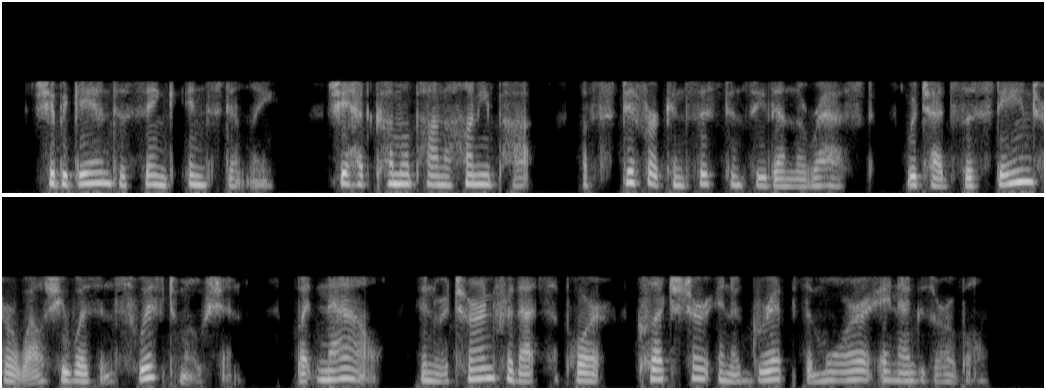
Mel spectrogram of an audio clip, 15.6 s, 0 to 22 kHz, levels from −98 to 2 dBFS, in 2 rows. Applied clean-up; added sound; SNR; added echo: none; none; none; none.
